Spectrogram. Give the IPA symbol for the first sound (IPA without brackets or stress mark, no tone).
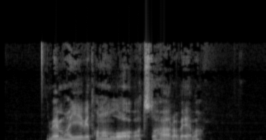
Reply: v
